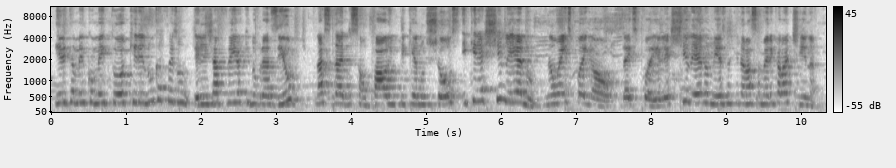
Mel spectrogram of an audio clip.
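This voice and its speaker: High-voiced woman interpreter in an echoey room. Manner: relays answers in quick Portuguese summaries with frequent "uhum". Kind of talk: live interpreting between Portuguese and English.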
